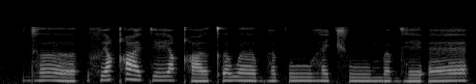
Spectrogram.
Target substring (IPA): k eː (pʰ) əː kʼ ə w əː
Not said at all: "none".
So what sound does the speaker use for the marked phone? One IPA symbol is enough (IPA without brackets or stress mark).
qʰ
